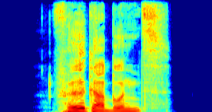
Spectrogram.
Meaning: genitive of Völkerbund
- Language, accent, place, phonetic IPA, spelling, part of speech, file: German, Germany, Berlin, [ˈfœlkɐˌbʊnt͡s], Völkerbunds, noun, De-Völkerbunds.ogg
